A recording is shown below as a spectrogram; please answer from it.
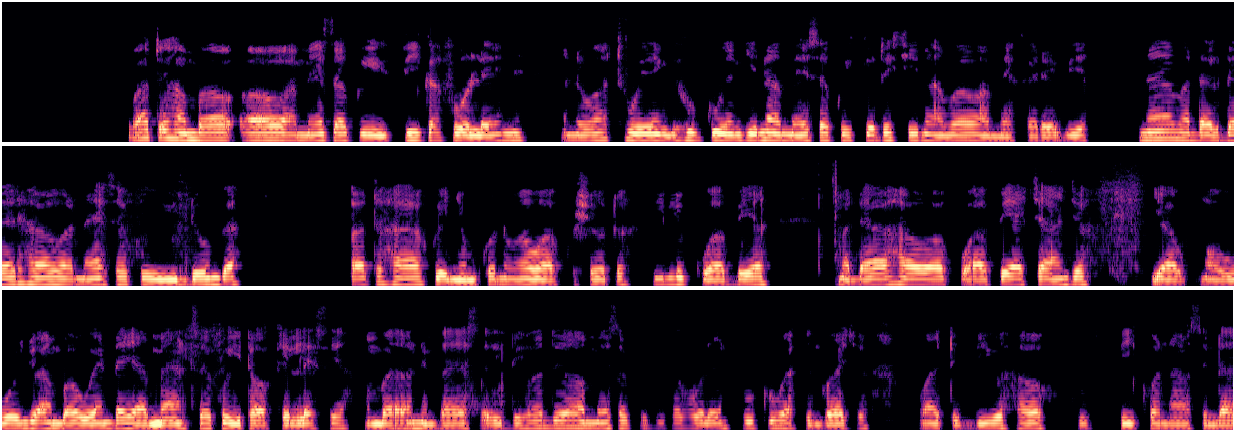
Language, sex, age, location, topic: Swahili, male, 18-24, Nakuru, health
